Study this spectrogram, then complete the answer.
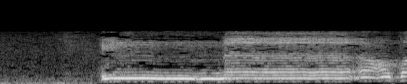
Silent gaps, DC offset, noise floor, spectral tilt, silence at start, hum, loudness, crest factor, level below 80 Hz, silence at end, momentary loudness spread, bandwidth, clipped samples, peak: none; under 0.1%; -35 dBFS; -8 dB/octave; 0 s; none; -13 LUFS; 10 dB; -44 dBFS; 0 s; 5 LU; 4.9 kHz; under 0.1%; -4 dBFS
